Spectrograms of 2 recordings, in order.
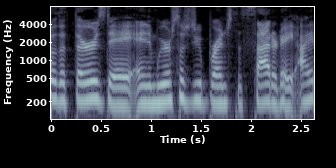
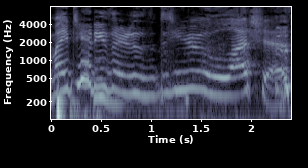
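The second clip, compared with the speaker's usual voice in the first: mock luxurious brag; 5 semitones higher, slower than usual. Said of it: "Her life is so hard".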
